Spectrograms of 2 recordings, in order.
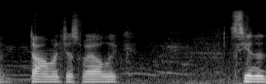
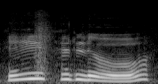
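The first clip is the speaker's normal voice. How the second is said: high, drawn-out coo at a bird; cooing at an owl; 9 semitones higher, 4 dB louder, much slower than usual. Real, not acted. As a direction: greet the owl like a pet, slow and sweet. Greeting an owl at the zoo.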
